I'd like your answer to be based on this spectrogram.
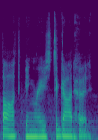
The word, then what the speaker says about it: Thoth: And I know that there's plenty of different ways to pronounce his name. Tot, Tot, Toth, like there's so many. When I was growing up, a little kid, reading about Egypt, researching it all on my own, because that's just the kind of kid I was, in my head it was pronounced Thoth. So whenever I mention him throughout this entire series, I'm going to say Thoth, because that's how I like to pronounce it.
